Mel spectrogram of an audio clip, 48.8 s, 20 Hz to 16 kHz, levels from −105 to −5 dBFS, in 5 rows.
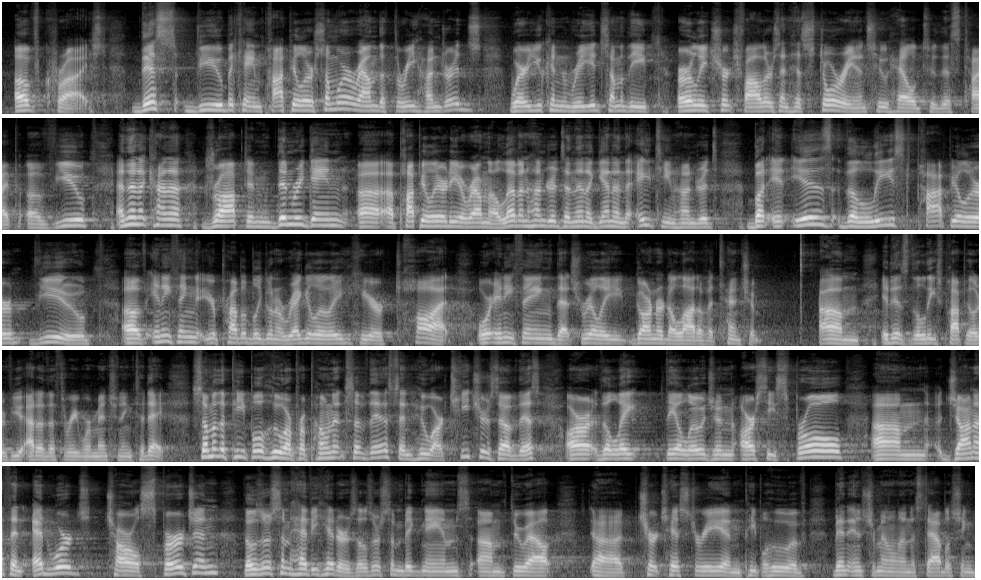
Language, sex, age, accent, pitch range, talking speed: English, male, 40-59, American, 125-165 Hz, 170 wpm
